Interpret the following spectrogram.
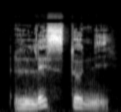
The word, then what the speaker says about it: Estonie: L'Estonie, final E, not pronounced. L'Estonie. La Lettonie.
